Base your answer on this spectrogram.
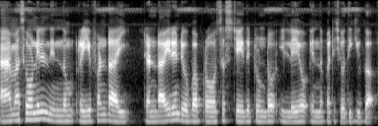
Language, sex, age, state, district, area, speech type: Malayalam, male, 30-45, Kerala, Wayanad, rural, read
